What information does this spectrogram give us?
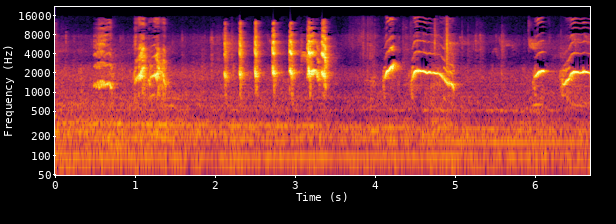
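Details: Male pet cockatiel singing natural songs, wolf whistles and clicking sounds: a few rising whistles, then a rapid series of about six sharp clicks, followed by slurred whistles rising and falling, over faint room hum.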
